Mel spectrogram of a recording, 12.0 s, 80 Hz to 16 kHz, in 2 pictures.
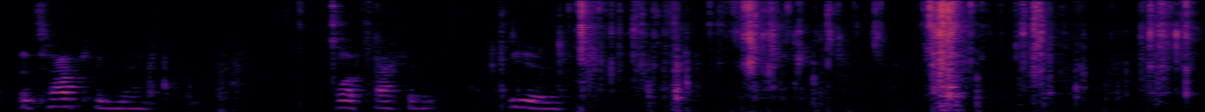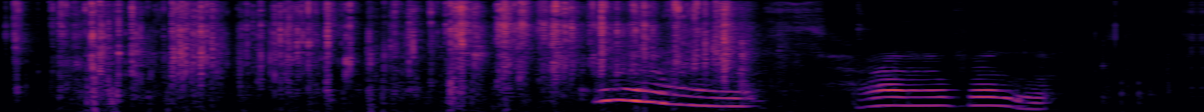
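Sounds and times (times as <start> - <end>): toy packaging crinkling: 0.8 - 10.2.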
